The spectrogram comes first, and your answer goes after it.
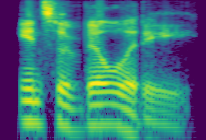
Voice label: "incivility", American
